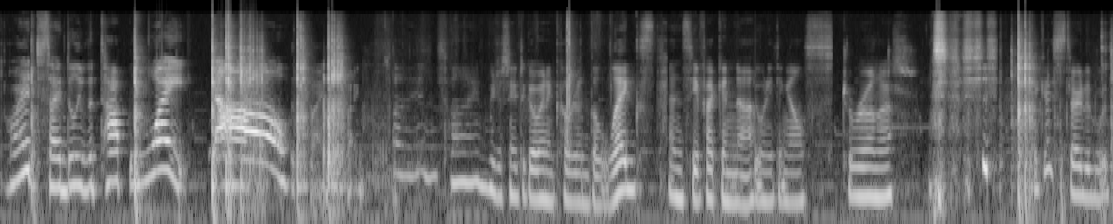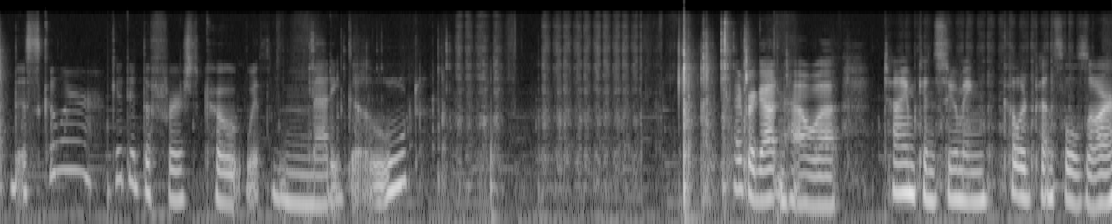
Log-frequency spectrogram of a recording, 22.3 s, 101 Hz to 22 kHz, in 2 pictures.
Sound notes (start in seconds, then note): 9.2 laughs; 16.4 loud pencil noise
